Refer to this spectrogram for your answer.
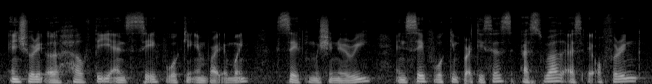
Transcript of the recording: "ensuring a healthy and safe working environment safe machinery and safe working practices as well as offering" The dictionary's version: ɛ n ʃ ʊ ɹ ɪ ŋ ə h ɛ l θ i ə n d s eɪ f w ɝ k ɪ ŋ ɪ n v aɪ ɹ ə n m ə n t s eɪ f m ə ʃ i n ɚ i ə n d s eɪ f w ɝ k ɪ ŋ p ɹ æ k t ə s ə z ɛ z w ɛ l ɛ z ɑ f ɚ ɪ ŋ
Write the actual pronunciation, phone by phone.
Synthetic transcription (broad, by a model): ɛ n ʃ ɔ ɹ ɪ ŋ ə h ɛ l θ i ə n s eɪ f w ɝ k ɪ ŋ ɪ n v aɪ ɹ ə n m ə n t s eɪ f m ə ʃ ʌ n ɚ i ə n s eɪ f w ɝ k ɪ ŋ p ɹ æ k t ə s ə s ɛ s w ɛ l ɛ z ɑ f ɚ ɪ ŋ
